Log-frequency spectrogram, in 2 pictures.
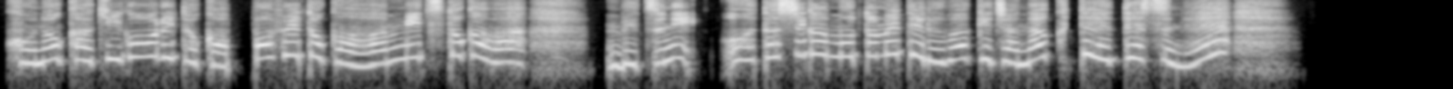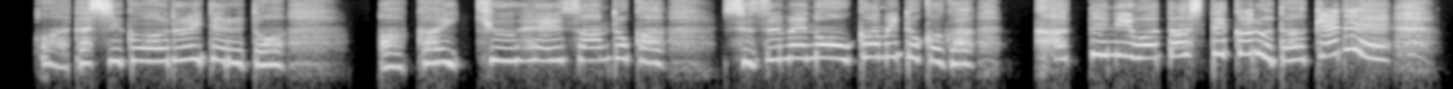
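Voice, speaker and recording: A woman's voice: very high voice, animated, normal speed, no room sound, studio quality. A woman voicing a flustered, cheeky little girl demon in an anime game, polite but defensive and teasing. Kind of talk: Japanese anime game character lines.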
